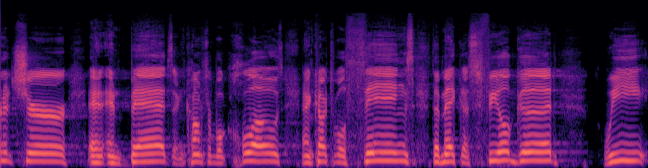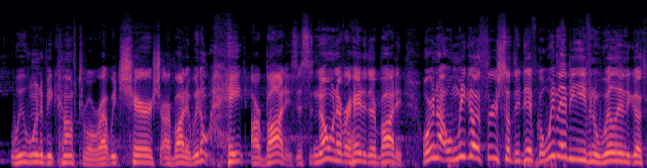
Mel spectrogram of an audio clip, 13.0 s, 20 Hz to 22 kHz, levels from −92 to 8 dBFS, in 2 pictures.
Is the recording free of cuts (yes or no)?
yes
